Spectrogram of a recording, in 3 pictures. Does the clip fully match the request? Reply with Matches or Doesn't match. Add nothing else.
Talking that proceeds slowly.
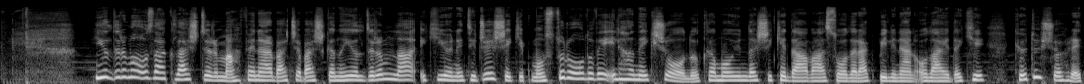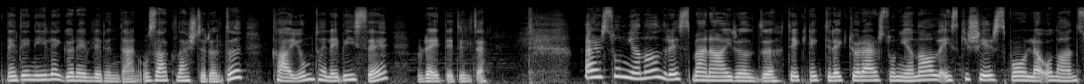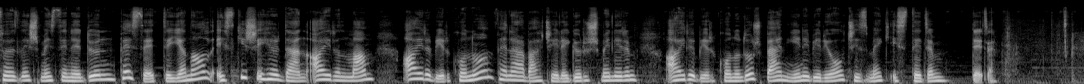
Doesn't match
